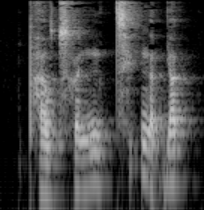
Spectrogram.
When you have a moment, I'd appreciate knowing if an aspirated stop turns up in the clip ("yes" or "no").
yes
